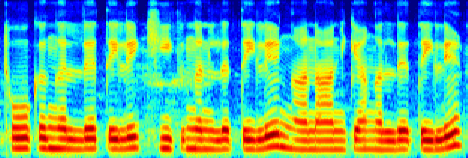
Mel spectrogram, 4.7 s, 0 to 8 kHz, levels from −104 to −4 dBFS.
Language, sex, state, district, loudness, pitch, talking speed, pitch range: Wancho, female, Arunachal Pradesh, Longding, -13 LUFS, 180 Hz, 190 wpm, 175-195 Hz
